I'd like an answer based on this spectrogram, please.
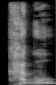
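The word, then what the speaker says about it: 가구: যদি কোন বাক্যের প্রথমে বা শব্দের প্রথমে গীয়ক বসে এর উচ্চারণ গ না হয়ে খ এর মত হয়। যদি মাঝখানে বসে তাহলে গ এর মত উচ্চারণ হয়। এবং নিচে বসলে এর উচ্চারণ হয় ক এর মত।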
